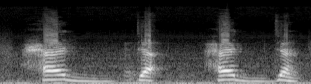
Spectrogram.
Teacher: تشدید سائن ہے تو اس کو ایکسٹرا سٹریس کے ساتھ لٹل بٹ پاز کریں گے، یہاں پر رک کر پھر ہم اس کو ادا کریں گے.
